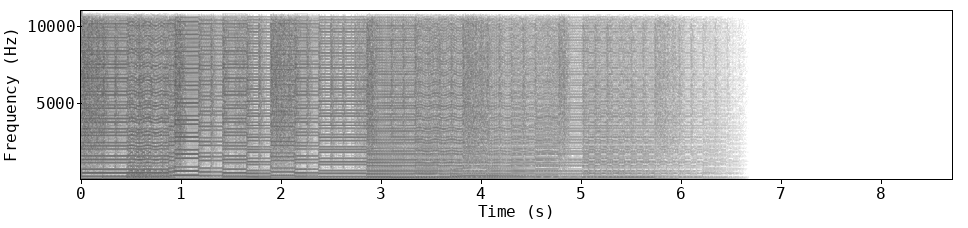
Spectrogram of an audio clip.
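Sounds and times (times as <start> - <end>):
chiptune music: 0.0 - 6.6.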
